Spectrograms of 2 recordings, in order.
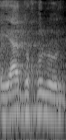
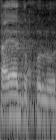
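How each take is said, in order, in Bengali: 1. শব্দটি y ধ্বনি দিয়ে শুরু হয়। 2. s ধ্বনিটি শব্দের শুরুতে যুক্ত থাকে। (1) "একজন আলেমও যদি কইতো যে না" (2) "সবাই বলল"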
